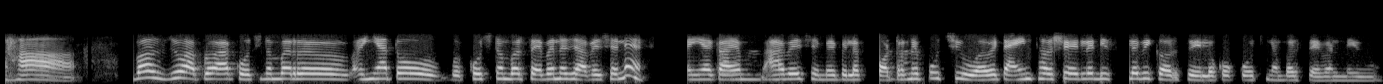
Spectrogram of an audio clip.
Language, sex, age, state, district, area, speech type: Gujarati, female, 45-60, Gujarat, Surat, urban, conversation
